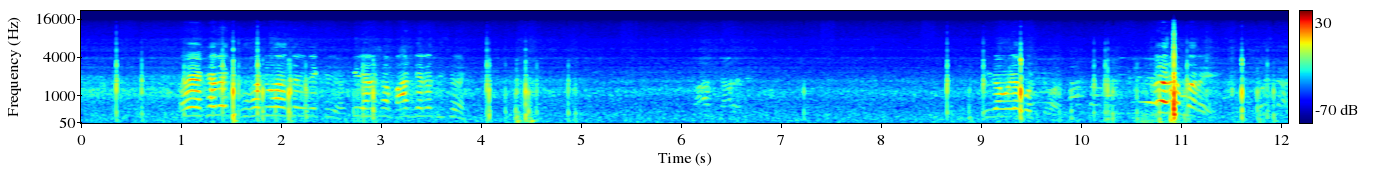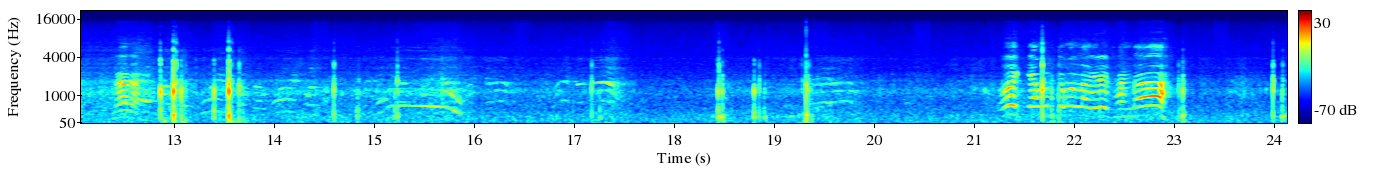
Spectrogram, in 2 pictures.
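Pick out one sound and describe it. Young men talk and call out to one another outdoors.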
